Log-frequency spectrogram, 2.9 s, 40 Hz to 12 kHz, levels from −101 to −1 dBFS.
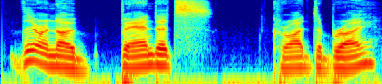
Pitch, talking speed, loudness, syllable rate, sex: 135 Hz, 125 wpm, -16 LUFS, 4.7 syllables/s, male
